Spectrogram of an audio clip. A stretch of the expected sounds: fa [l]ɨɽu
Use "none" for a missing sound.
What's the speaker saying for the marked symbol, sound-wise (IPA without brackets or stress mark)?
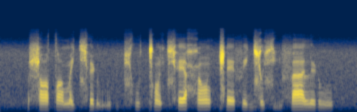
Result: l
